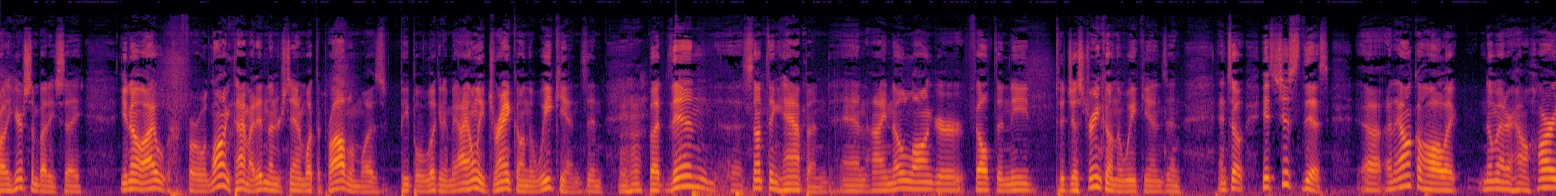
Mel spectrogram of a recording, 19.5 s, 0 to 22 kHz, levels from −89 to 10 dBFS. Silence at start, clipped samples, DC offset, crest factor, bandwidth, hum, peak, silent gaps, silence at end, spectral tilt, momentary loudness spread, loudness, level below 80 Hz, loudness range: 0 s; under 0.1%; under 0.1%; 20 dB; over 20 kHz; none; 0 dBFS; none; 0 s; -5 dB/octave; 12 LU; -19 LUFS; -38 dBFS; 3 LU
